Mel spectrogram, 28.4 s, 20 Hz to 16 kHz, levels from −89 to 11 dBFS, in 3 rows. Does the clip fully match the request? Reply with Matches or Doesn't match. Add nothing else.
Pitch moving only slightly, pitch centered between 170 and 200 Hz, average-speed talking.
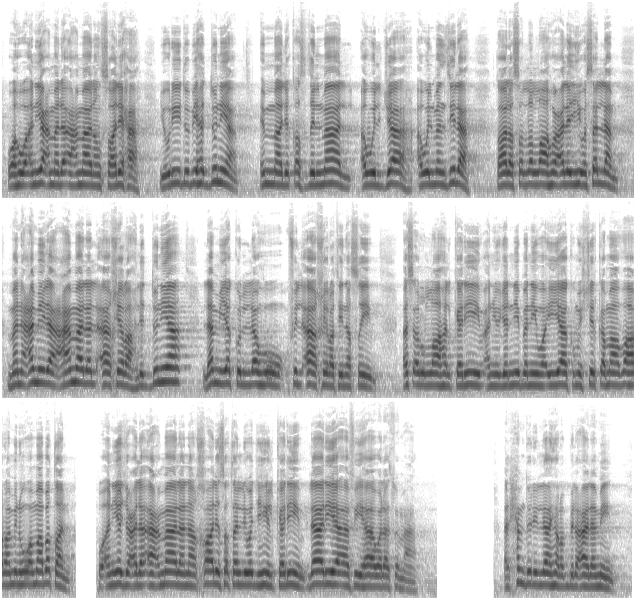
Matches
